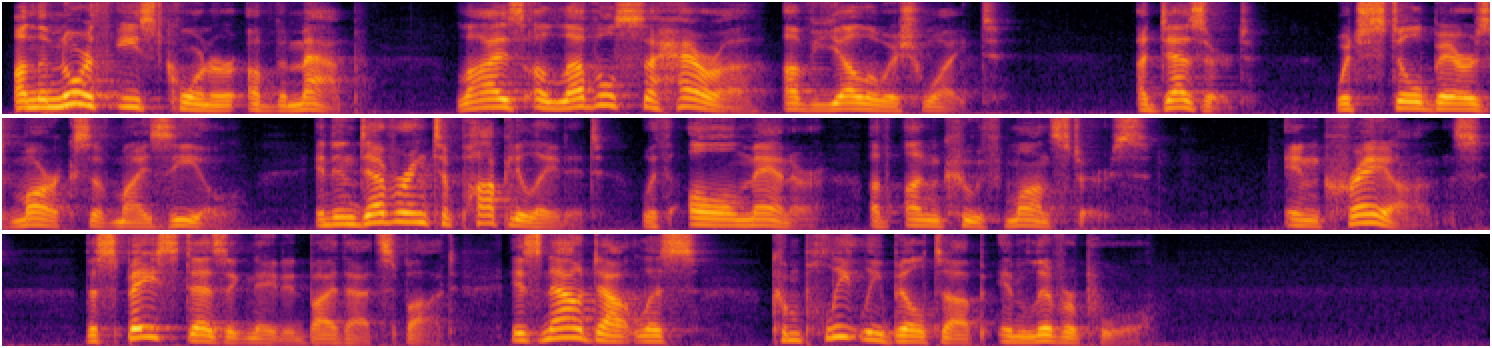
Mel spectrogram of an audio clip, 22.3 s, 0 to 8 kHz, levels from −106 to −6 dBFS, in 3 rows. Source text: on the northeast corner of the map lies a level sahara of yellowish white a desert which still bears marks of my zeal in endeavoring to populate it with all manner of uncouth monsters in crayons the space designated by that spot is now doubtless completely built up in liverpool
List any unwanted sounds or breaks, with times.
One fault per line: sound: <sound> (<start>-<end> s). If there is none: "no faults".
no faults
